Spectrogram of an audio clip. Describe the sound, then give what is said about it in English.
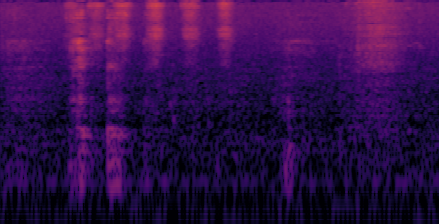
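Heavy, raspy breathing, a few wheezy inhales and exhales with short puffs, fairly quiet overall and with no one talking. “Breathing hard as hell.”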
